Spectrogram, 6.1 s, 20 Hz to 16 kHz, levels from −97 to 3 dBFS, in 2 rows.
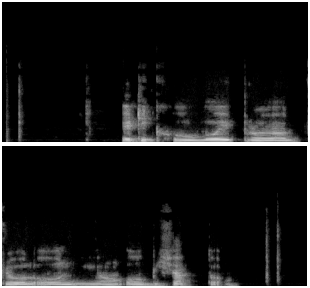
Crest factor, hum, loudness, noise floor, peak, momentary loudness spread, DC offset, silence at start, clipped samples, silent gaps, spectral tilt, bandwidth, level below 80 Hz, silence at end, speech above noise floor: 16 dB; none; -23 LUFS; -88 dBFS; -8 dBFS; 13 LU; under 0.1%; 1.2 s; under 0.1%; none; -7.5 dB/octave; 7.4 kHz; -68 dBFS; 0.75 s; 66 dB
